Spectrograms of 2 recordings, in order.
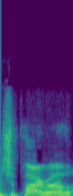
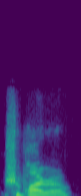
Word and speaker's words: Shapiro: everybody their lives unusual it's a it's an unusual pronunciation uh or pronunciation of that name and uh people assume it's because I'm super elitist and douchey I am douchey but I am not elitist it is a is a white trash Philadelphia pronunciation or pronunciation of Shapiro or Shapiro all right well we're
